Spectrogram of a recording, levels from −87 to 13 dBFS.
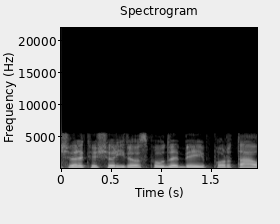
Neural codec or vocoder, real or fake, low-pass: none; real; 5.4 kHz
